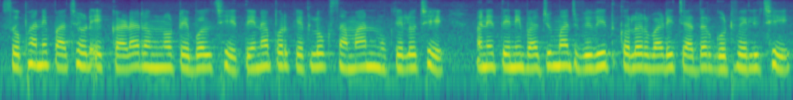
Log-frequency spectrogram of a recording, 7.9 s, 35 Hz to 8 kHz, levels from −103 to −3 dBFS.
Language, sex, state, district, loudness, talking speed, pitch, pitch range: Gujarati, female, Gujarat, Valsad, -13 LUFS, 175 wpm, 210 Hz, 200-215 Hz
